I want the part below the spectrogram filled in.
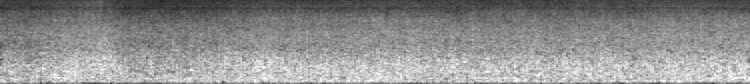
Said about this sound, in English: Don't the waves sound amazing?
